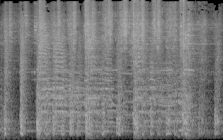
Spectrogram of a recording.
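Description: School marching band playing: bugles and trumpets sounding a tune over a steady march beat of drums and cymbals.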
